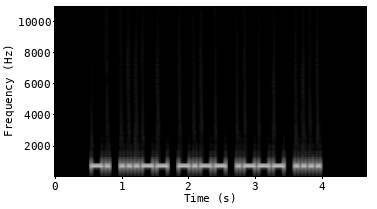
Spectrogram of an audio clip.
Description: Morse code, heard as a keyed tone, about 22 wpm, 700 Hz. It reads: N3YJH
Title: USA Call Signs - 5 Characters - Repeated 3x - 22wpm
